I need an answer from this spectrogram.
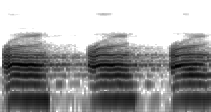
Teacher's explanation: misalnya masih tertahan di hidup a-a-a-a maka airnya masih belum tepat jadi harus dia keluarnya dari mulut tidak boleh dari hidung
